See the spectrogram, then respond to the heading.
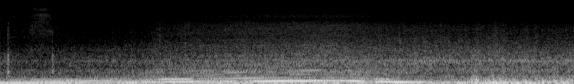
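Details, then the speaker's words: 2002 Mitsubishi Lancer automatic on first shakedown drive after ignition parts replaced and throttle cable adjusted: pitch climbs smoothly, drops cleanly at the shift and climbs again, no clunk or flare; smooth shifting. "Look how smooth that went, and then the shifting on it. Oh man, it was smooth."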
